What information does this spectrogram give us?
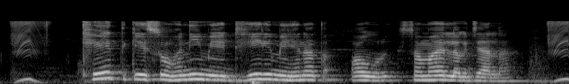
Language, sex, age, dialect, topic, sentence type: Bhojpuri, male, <18, Southern / Standard, agriculture, statement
